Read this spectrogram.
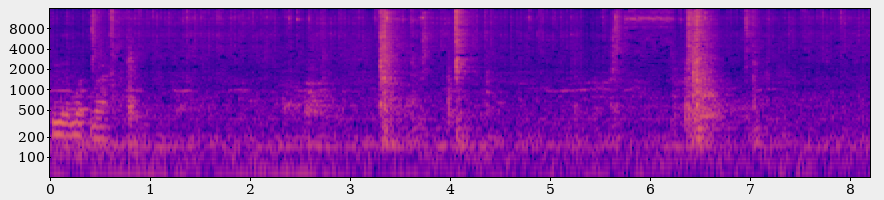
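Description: A bicycle chain clicks and rattles as a crank turns.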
